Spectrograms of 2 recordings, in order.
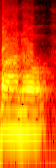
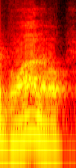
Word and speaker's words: Buono: Victor, not Bono or Bono, but Victor Buono returned as one of my favorite all-time characters, King Tut. Rhymes with guano.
